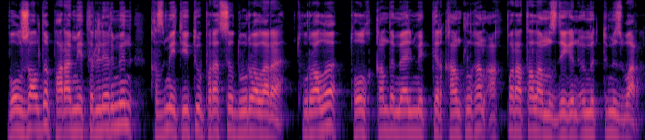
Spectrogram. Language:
Kazakh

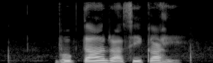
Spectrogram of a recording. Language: Chhattisgarhi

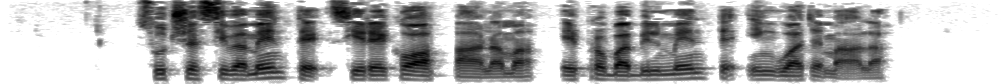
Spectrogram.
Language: Italian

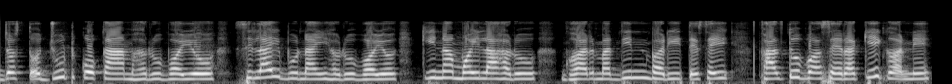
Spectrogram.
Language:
Nepali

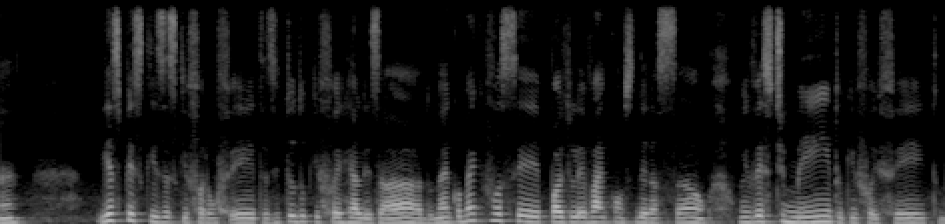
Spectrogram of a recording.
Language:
Portuguese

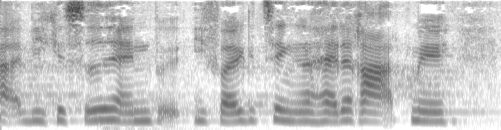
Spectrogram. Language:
Danish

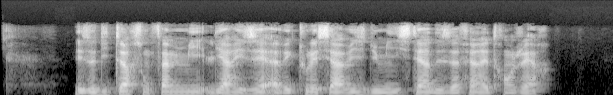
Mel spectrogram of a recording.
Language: French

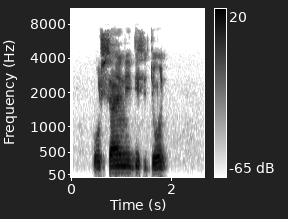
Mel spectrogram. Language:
Kabyle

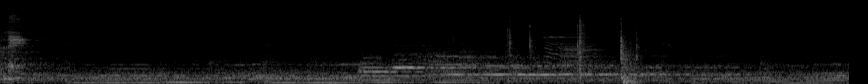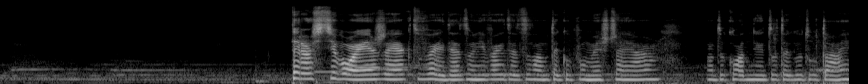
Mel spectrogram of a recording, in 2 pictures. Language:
Polish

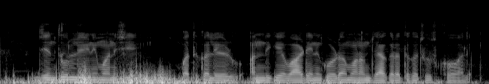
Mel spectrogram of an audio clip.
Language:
Telugu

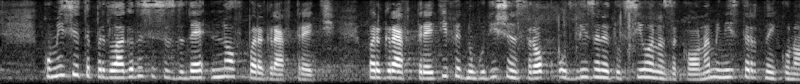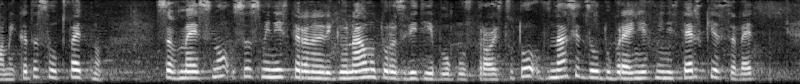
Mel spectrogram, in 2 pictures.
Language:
Bulgarian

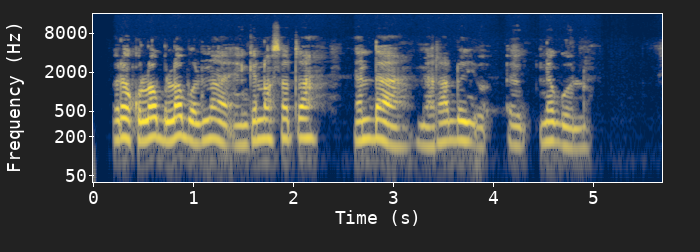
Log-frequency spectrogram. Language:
Masai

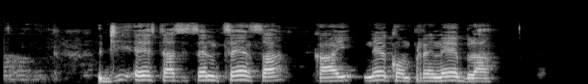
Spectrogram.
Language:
Esperanto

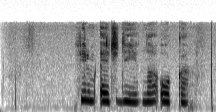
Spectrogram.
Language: Russian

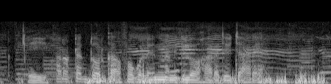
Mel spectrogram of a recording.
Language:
Serer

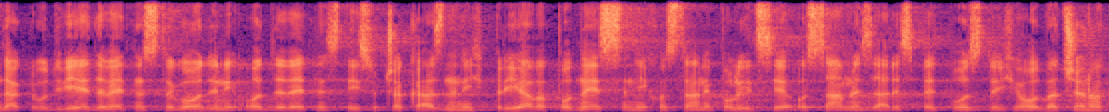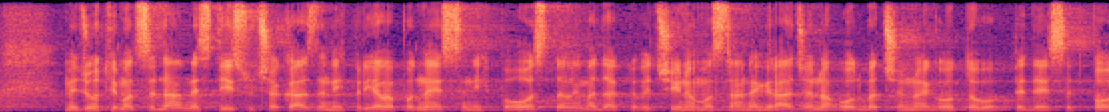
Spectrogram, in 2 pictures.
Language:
Croatian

